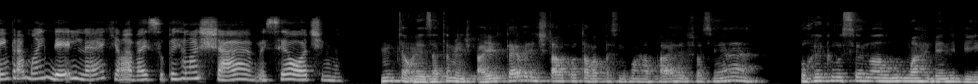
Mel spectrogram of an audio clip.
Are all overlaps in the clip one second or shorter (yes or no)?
yes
